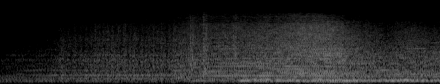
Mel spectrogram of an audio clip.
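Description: A drag-racing Camaro launches down a strip alongside a second car, a loud broadband engine roar building and holding steady over several seconds at close range, with no voices.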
